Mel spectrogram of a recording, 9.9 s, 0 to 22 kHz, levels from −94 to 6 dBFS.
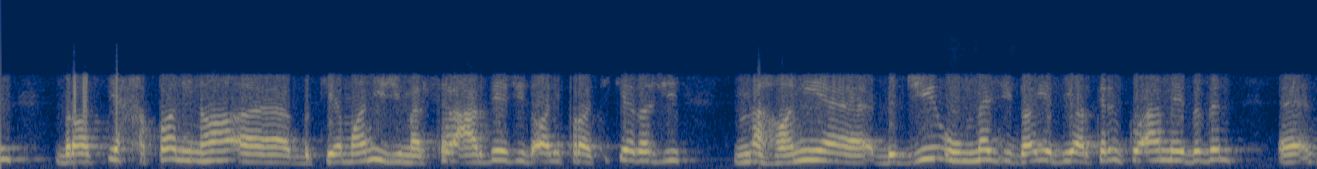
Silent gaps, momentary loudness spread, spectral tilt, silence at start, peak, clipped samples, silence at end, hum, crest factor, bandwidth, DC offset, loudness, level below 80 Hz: none; 6 LU; -9 dB/octave; 0 s; -12 dBFS; under 0.1%; 0 s; none; 16 dB; 3.8 kHz; under 0.1%; -27 LUFS; -78 dBFS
